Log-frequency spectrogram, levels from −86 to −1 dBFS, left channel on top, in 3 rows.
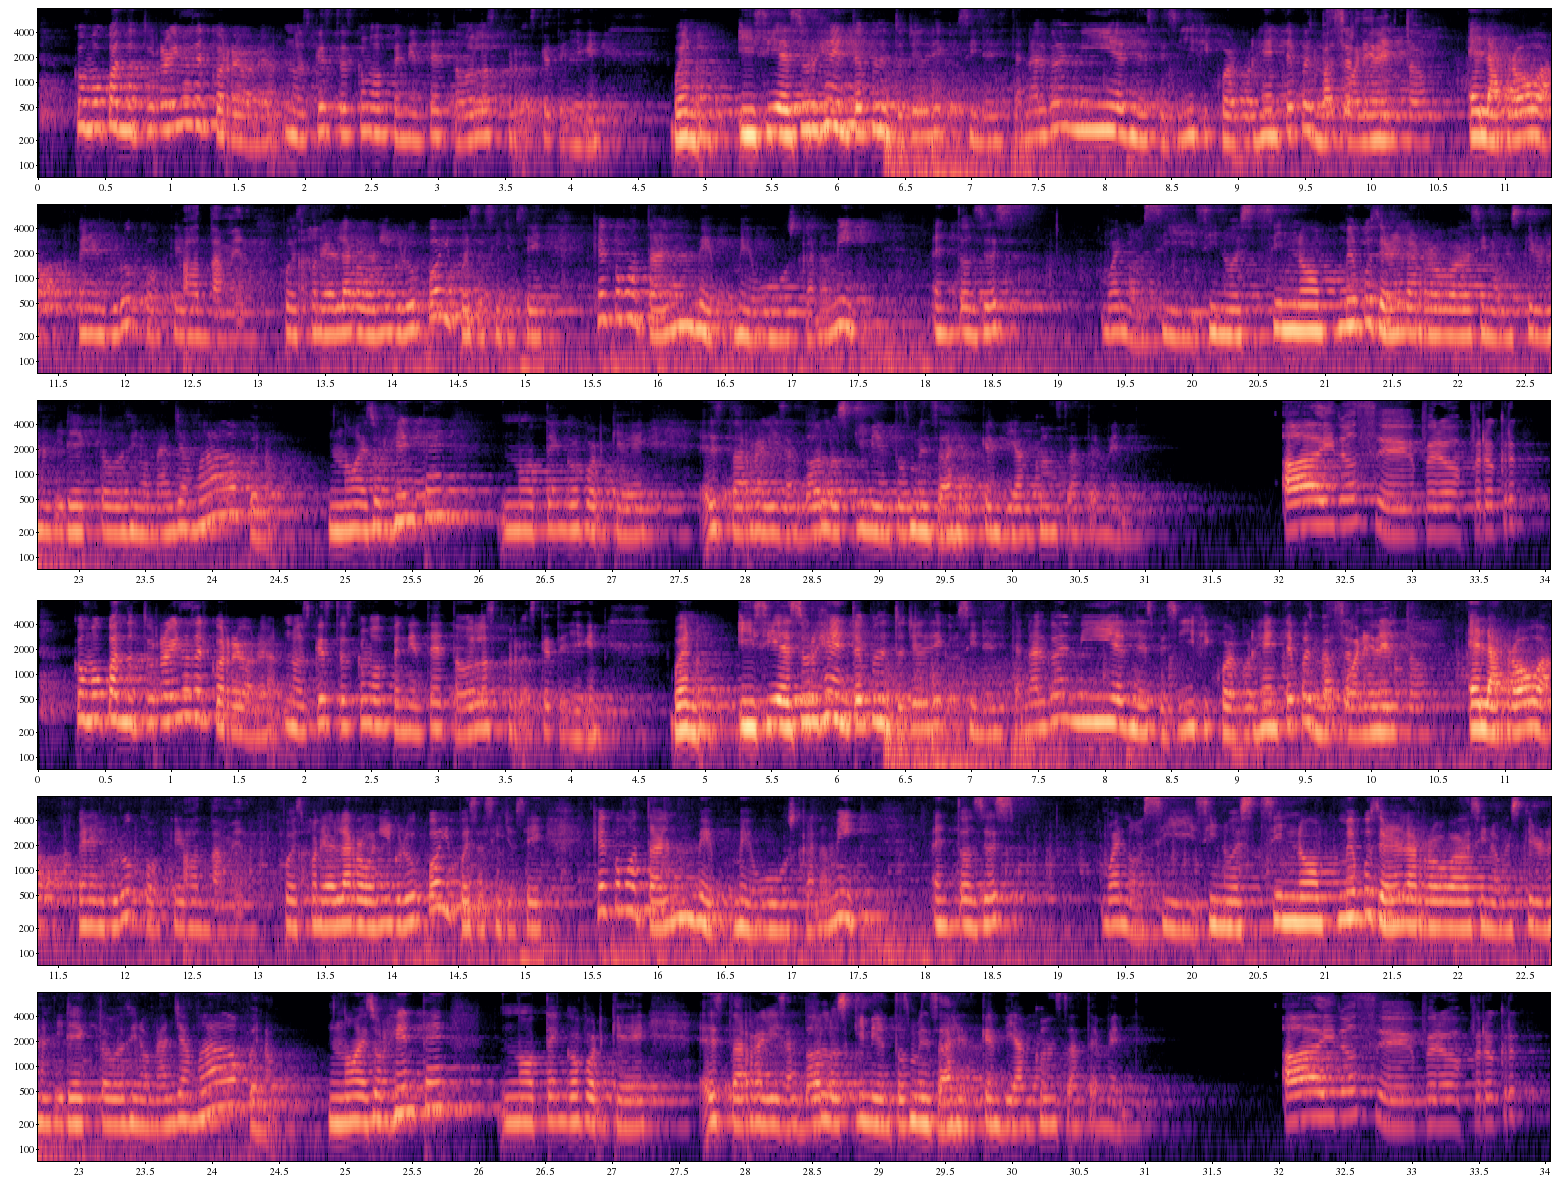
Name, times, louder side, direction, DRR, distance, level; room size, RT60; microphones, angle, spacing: voice 1, 0.3-4.2 4.7-10.2 10.7-11.4 11.6-12.7 13.2-17.5 18.0-18.6 19.3-24.5 24.9-25.7 26.1-30.9, right 1 dB, 40° right, 5 dB, 2.0 m, -22 dB
Thunderstorm / Rain, 6.3-24.4, right 1 dB, 55° right, 1.5 m, -41 dB
voice 2, 9.6-10.4 12.4-13.6 32.0-33.8, left 2 dB, 10° left, 10 dB, 1.0 m, -27 dB
24.5 x 18.0 x 6.0 m, 1.4 s
head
